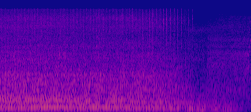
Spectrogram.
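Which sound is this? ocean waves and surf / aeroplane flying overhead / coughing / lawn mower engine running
lawn mower engine running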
